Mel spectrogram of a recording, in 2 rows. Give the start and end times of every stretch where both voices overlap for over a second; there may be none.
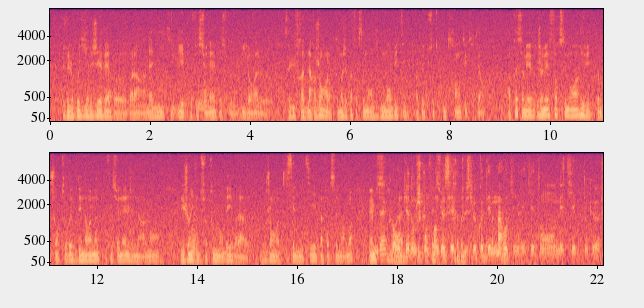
17.5-20.2

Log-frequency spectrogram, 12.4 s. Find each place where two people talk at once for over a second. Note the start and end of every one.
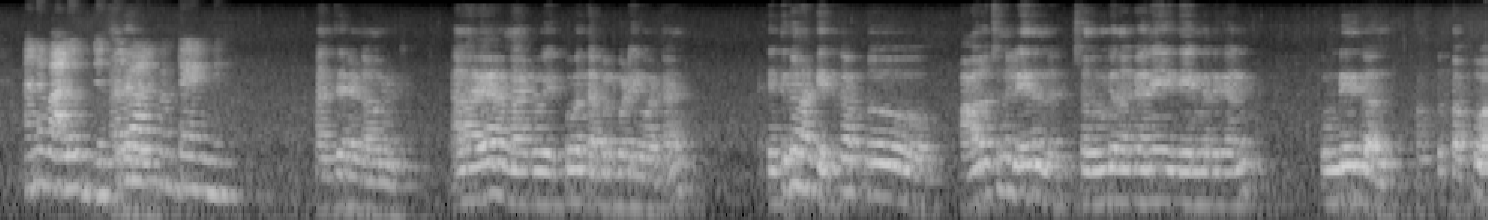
none

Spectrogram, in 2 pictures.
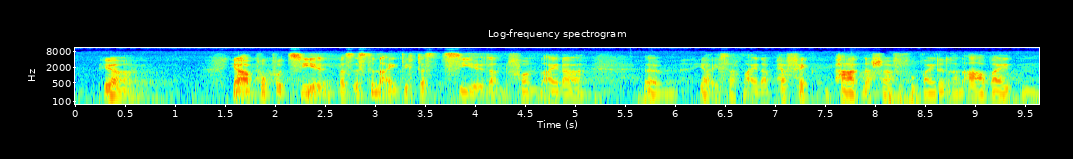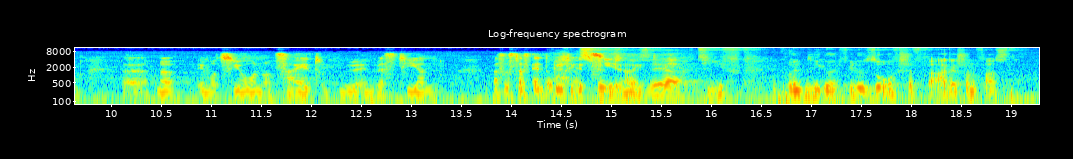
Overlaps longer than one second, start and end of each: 14.3-15.7

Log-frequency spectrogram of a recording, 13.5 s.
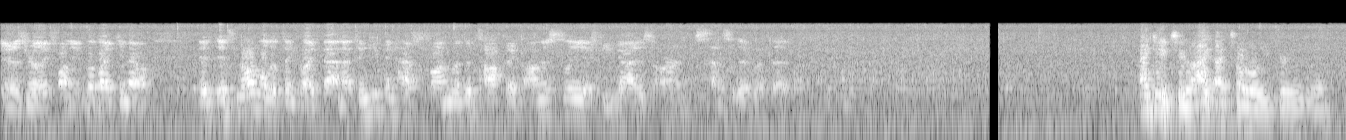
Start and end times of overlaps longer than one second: none

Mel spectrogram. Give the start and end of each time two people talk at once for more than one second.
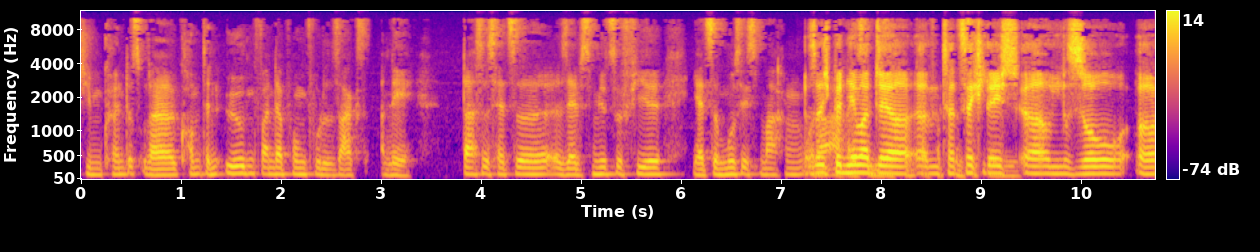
7.2-9.4

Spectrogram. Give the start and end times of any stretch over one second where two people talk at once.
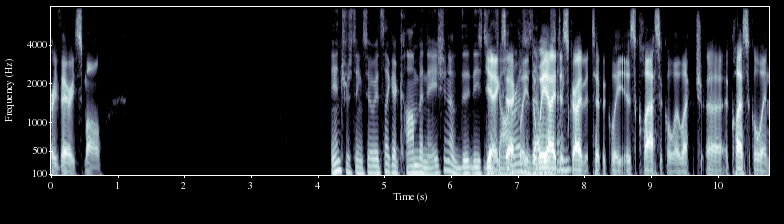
6.5-7.8

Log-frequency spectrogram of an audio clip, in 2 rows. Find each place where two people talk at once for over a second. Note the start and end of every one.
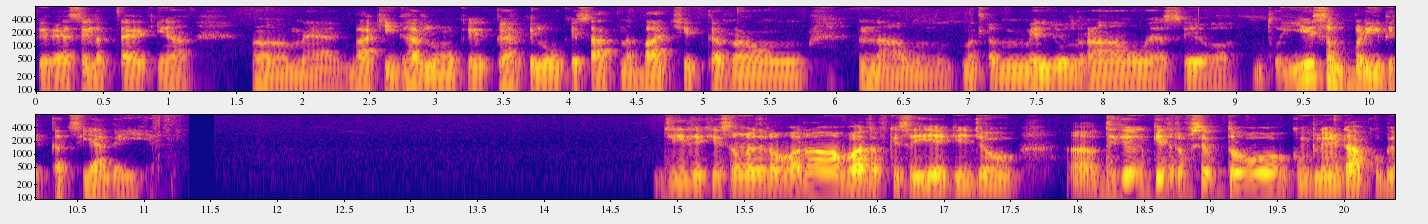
none

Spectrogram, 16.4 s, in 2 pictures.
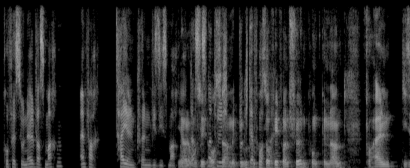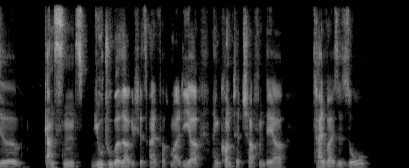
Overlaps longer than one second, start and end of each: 3.6-5.5

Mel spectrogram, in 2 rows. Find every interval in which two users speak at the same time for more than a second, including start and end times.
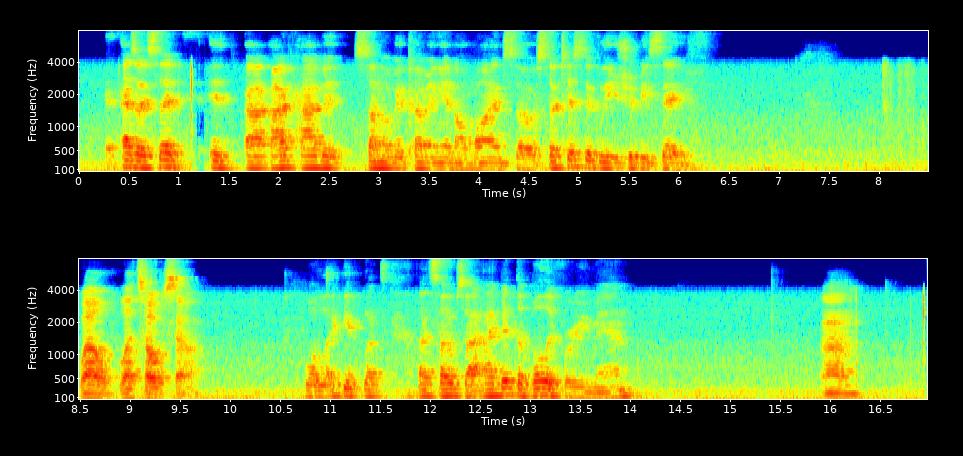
none

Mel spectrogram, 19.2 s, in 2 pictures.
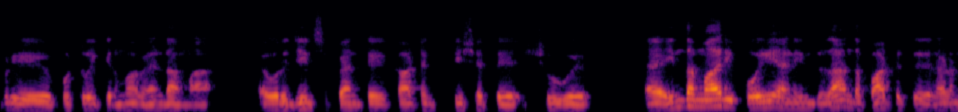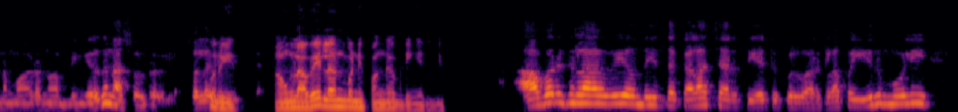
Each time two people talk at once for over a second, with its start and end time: none

